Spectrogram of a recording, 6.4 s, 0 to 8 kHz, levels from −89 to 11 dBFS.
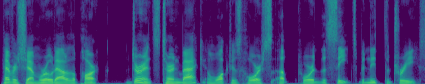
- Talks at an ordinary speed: Yes, average, 190 wpm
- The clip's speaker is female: No, male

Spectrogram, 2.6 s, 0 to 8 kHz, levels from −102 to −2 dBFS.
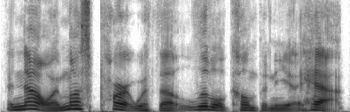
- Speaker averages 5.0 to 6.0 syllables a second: Yes, 5.6 syllables/s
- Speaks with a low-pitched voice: No, medium, 170 Hz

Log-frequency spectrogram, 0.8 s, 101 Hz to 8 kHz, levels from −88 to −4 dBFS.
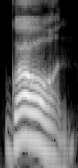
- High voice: No, medium, 180 Hz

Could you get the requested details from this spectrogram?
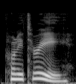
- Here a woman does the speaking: Yes, female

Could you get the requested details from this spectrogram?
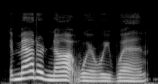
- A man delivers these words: No, female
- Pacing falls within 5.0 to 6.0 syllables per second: No, 6.3 syllables/s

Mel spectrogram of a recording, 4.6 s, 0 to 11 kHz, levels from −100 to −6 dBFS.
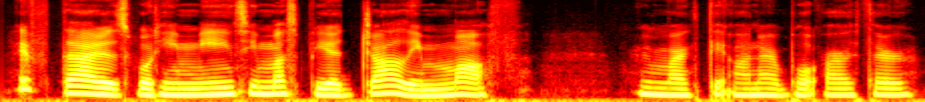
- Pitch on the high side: No, medium, 170 Hz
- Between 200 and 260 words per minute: Yes, fast, 205 wpm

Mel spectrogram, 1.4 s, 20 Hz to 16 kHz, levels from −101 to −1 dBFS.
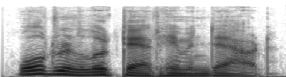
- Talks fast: Yes, fast, 250 wpm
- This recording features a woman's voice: No, male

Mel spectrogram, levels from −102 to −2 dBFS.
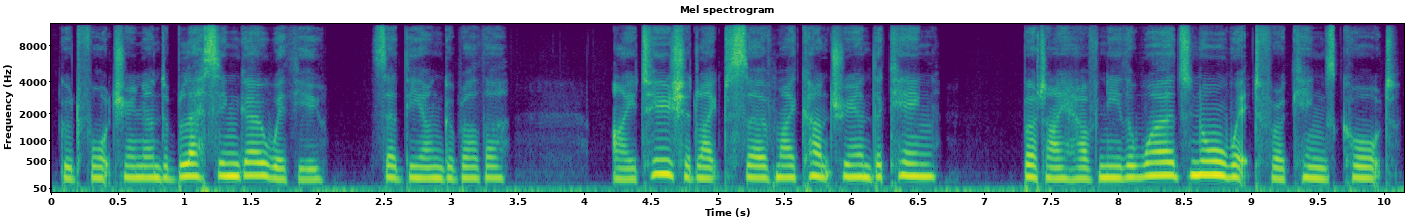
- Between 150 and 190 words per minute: No, average, 200 wpm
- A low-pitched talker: No, high, 200 Hz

